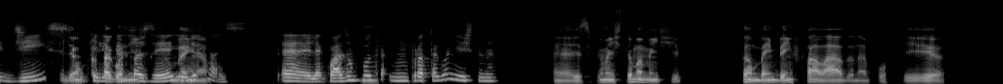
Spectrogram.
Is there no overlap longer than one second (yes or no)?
no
